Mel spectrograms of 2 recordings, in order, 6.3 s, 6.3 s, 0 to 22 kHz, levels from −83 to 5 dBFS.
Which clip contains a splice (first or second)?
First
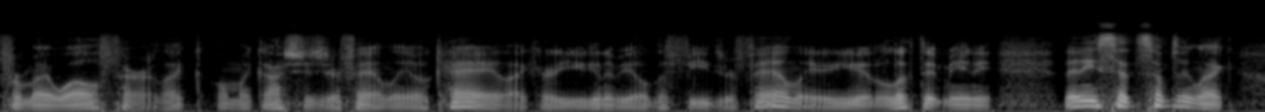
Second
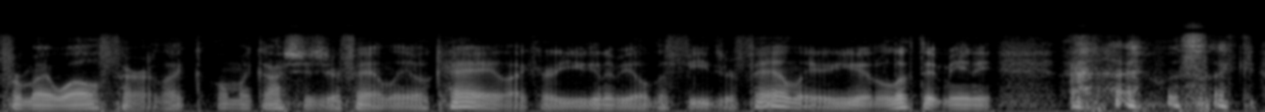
second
